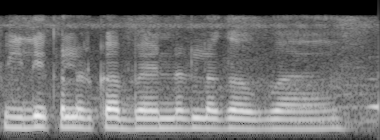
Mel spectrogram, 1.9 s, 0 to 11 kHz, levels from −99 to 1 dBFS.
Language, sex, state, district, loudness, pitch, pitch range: Hindi, female, Uttar Pradesh, Shamli, -17 LUFS, 195 Hz, 190-210 Hz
